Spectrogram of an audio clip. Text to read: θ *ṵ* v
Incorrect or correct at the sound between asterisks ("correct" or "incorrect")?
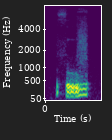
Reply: correct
